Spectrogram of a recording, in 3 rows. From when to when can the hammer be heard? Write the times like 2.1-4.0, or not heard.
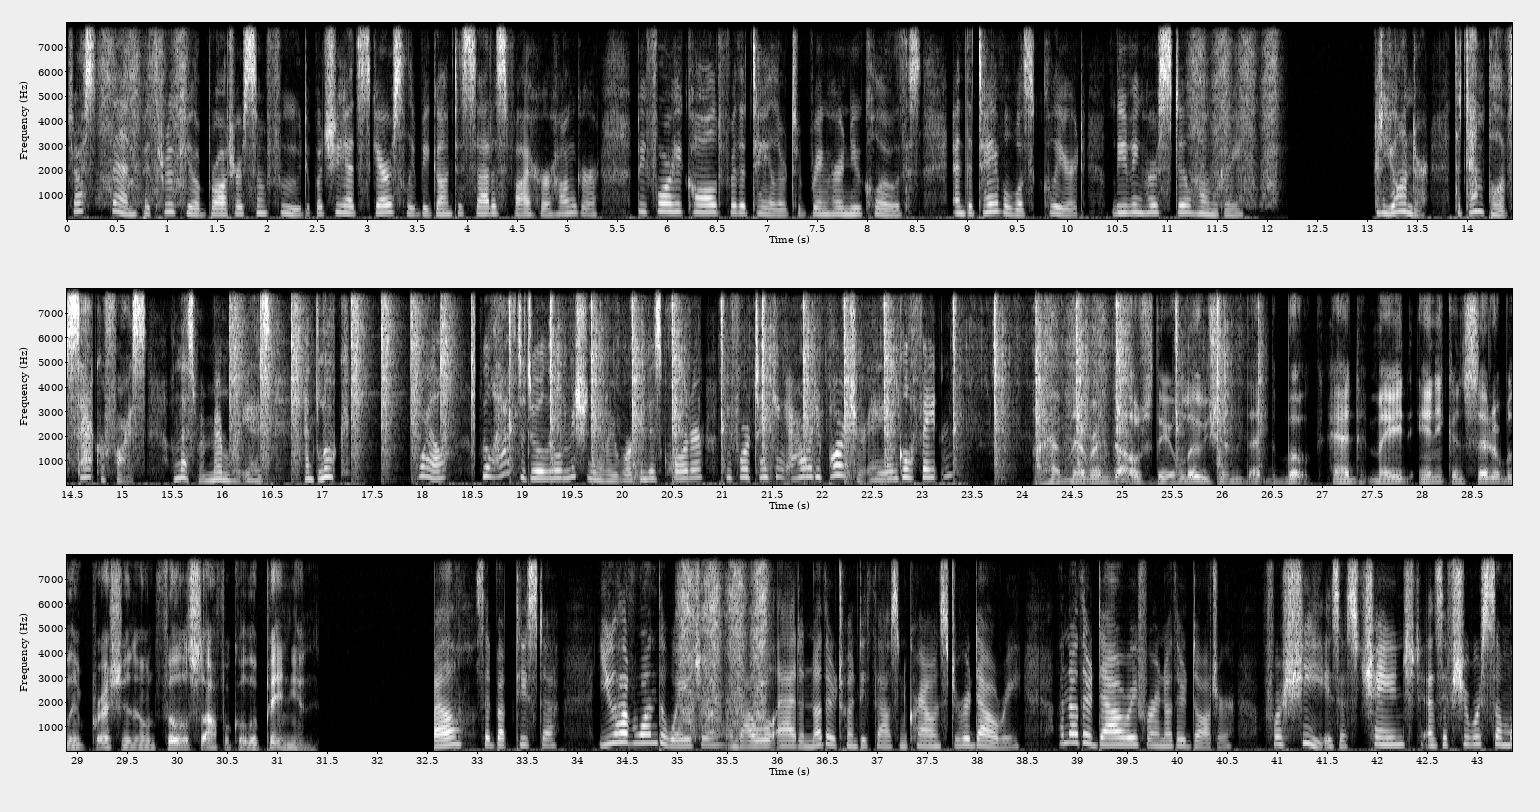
16.1-26.4.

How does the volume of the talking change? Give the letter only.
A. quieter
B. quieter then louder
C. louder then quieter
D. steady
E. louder
D.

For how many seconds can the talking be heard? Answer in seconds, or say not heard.
40 s.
